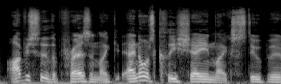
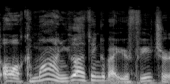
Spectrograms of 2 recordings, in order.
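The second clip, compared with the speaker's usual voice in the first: higher, fast pushy mock; mocking friend; 6 semitones higher than usual. Friend pushing him to plan, fast mocking higher voice. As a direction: rattle it off like a nagging buddy. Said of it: "my friend's like".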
